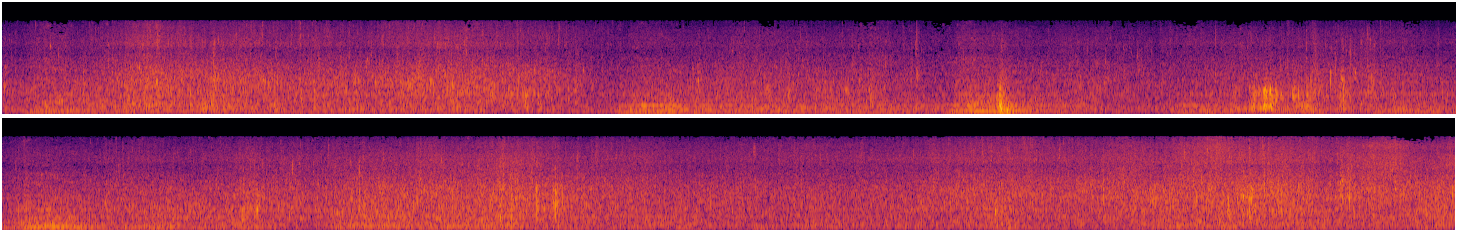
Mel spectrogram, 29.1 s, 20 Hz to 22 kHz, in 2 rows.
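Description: Chevy 4x4 driving along a muddy dirt track, its tyres splashing and churning through puddles over the low running of the engine. A few sharp knocks stand out, the loudest about ten seconds in.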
